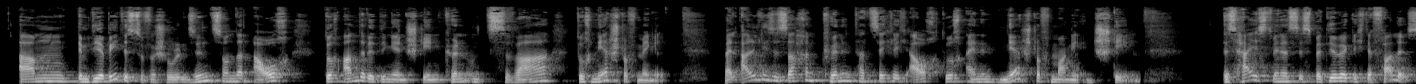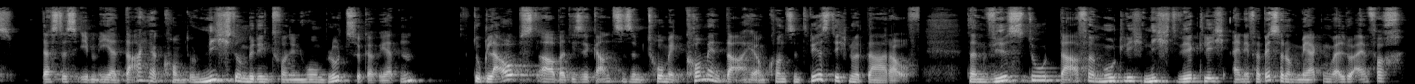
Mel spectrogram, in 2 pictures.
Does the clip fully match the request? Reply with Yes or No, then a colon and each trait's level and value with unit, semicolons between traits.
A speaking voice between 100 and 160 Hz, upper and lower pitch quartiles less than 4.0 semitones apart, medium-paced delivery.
No: low, 135 Hz; average, 4.9 semitones; average, 160 wpm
